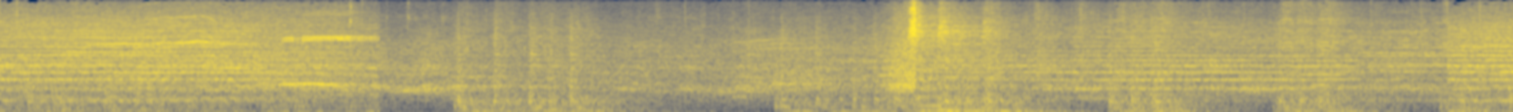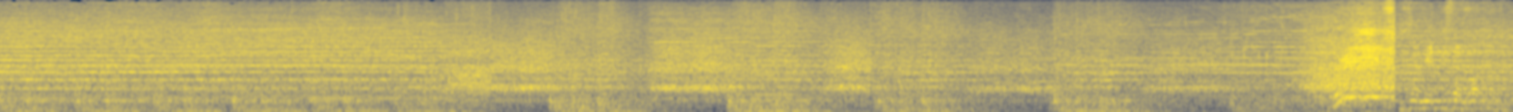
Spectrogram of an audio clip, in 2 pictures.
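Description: Background music laid over handball arena crowd noise. The crowd surges loudly about nine seconds in and again, most loudly, near the end.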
